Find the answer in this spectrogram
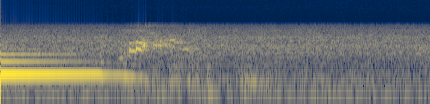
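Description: Steel-string acoustic guitar ringing on a single plucked E note, one octave position of E on the fretboard. The note is strongest for about the first half second, then fades away within about a second.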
